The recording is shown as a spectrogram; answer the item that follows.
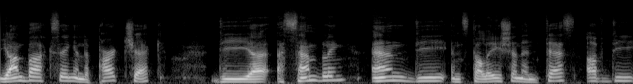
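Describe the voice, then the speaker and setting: A man with a Quebec accent speaks at a moderate pace, his dark, mellow tone pitched fairly high with lively intonation. The background is quiet, and the sound is dry and close with no echo. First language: French. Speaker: ham radio hobbyist youtuber. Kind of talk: casual tutorial. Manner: hesitant, filler-heavy.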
